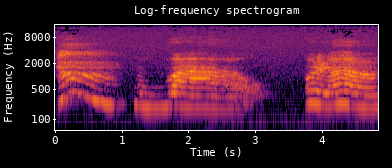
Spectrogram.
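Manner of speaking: soft, slow gasp of wonder; awed gasp. Real, not acted. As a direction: breathe out amazed, drawn out. First look at new palette.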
